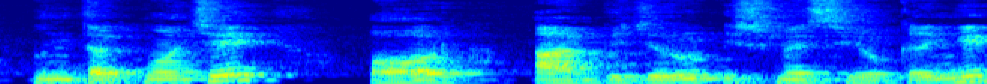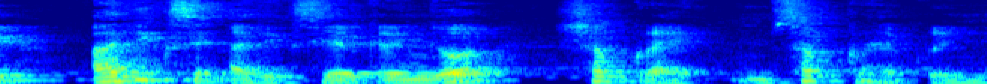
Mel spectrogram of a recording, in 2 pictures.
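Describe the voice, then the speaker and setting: A man teaching a pronunciation lesson to students, saying each sound slowly and repeating it for them to echo. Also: on the high side, darkish tone. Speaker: Hindi teacher. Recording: echoey room.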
